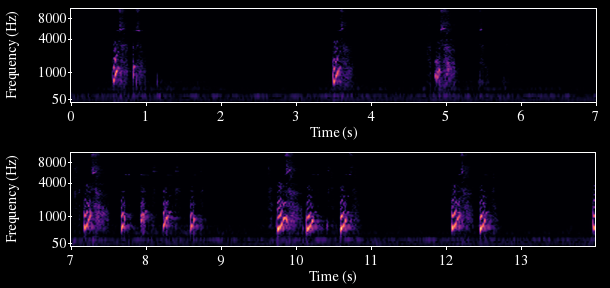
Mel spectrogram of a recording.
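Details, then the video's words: Merlot, a male Beagle napping at midday, snoring and sleep-talking: short snorting bursts come at irregular intervals, then quick runs of three to five clipped grunts, over a faint steady low hum. "Snoring dog／いびきと寝言がヤバい犬"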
